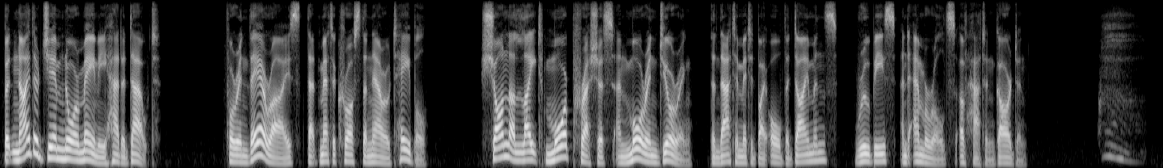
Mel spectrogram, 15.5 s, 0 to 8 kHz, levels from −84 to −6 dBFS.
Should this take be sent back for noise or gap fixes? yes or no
yes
